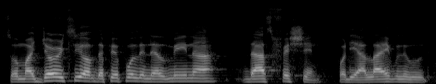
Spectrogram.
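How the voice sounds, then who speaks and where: A man from Ghana with a Ghanaian accent, giving a presentation in a deliberate, explanatory way, phrase by phrase. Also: medium pitch, fairly even intonation, smooth. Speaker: guest speaker, former tour guide. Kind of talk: presentation to an audience with slides.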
